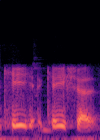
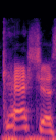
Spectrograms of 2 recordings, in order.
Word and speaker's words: Kesha: Me and Keisha. It's on, Keisha. – Well, it's pronounced Kesha, so maybe you're... – I'm just saying, I'm mispronouncing it to piss her off.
